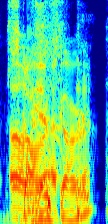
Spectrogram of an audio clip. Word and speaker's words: Skarsgård: Skarsgård.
